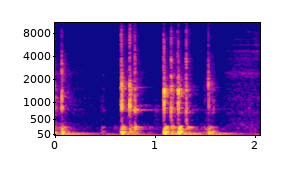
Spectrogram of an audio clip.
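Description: Keystrokes on a computer keyboard: a short cluster of key clicks about two-thirds of a second in, and a few more just after a second in.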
